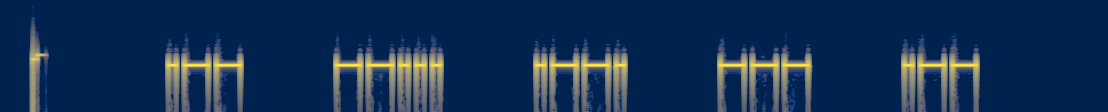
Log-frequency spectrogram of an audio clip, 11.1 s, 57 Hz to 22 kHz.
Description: Morse code, heard as a keyed tone, about 15 wpm, spaced as for 7 wpm, 700 Hz. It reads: W7POW
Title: USA Call Signs - 4x Character Spacing - 15wpm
